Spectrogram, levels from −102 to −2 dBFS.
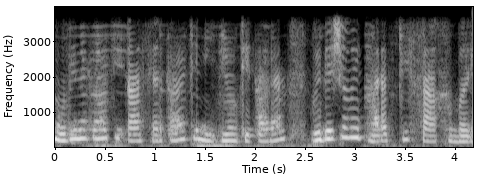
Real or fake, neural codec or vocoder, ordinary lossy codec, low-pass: fake; codec, 44.1 kHz, 1.7 kbps, Pupu-Codec; none; 3.6 kHz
